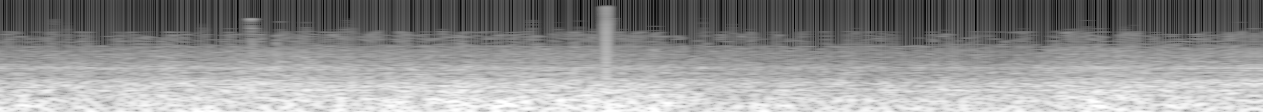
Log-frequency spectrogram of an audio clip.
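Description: Semi truck cruising on a highway, heard from the cab: a steady low rumble of engine and road noise, with one brief click about halfway through.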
